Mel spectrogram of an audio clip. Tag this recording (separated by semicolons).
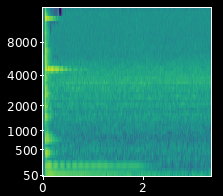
dong; knock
